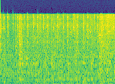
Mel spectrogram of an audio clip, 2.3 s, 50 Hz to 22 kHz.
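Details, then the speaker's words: Toyota Camry V70 that starts and then stalls: rapid, thin, steady relay clicking, several per second, from the alarm immobilizer radio relay. This failed relay is the cause; the car ran fine once the relay and alarm unit were disconnected. "И вот она там цокает я тебе покажу где вот э Люха щёлкает Сейчас покажу тебе Ага А всё вот она вот эта [ __ ] щёлкает"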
